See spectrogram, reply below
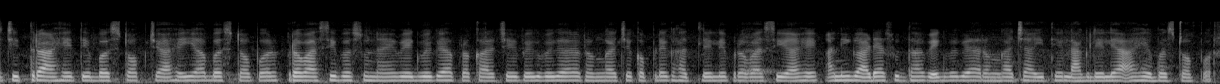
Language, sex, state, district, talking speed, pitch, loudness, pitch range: Marathi, female, Maharashtra, Solapur, 165 wpm, 180 Hz, -23 LUFS, 175-185 Hz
